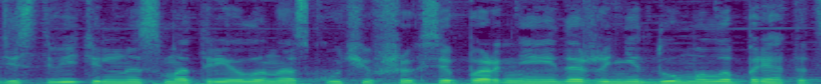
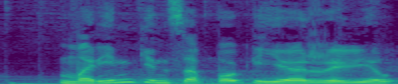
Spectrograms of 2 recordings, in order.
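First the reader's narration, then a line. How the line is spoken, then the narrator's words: Giggling. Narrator (Russian): хихикнув, сказал Вовка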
